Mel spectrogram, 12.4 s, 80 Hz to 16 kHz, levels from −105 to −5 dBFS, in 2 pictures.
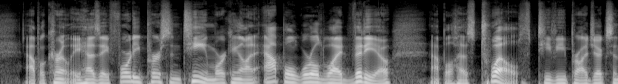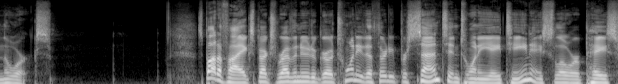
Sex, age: male, 40-59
